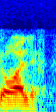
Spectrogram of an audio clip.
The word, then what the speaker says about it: Euler: Está escrito Euler, mas pronuncia-se Euler.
